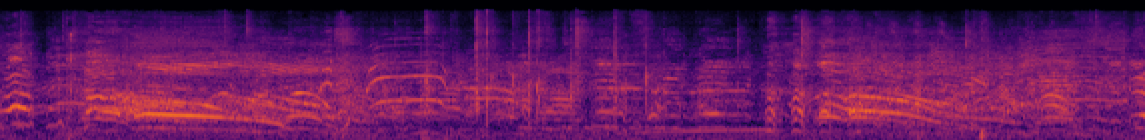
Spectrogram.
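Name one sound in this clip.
A crowd of spectators shouts and cheers loudly outdoors.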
